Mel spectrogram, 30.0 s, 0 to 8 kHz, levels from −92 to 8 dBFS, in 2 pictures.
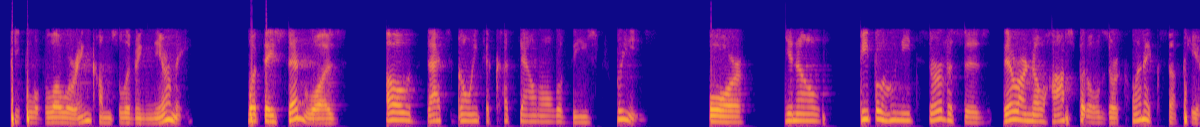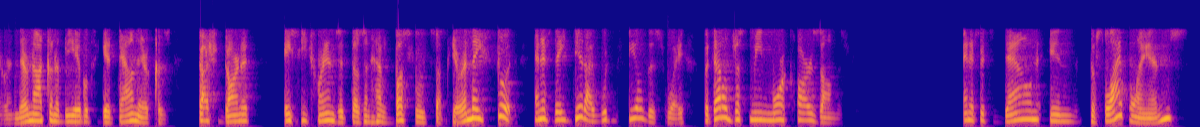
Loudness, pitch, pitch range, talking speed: -18 LUFS, 150 Hz, 125-175 Hz, 175 wpm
